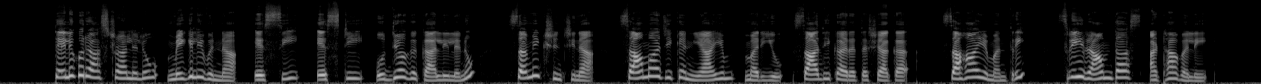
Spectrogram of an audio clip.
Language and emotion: Telugu, neutral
